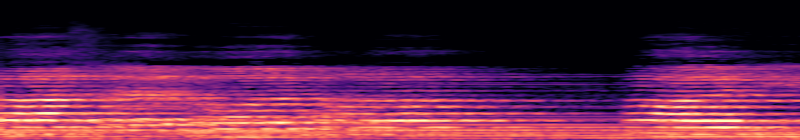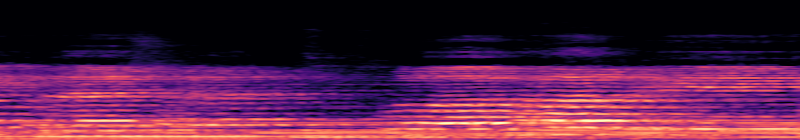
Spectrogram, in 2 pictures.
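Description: Plainchant sung at a low male pitch, in sustained phrases that break briefly about three and six seconds in.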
